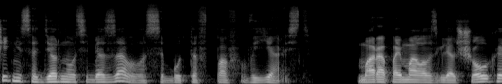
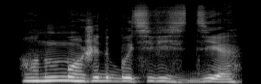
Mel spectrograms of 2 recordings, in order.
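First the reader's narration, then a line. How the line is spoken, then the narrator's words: Moaning woman. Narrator (Russian): Простонала защитница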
